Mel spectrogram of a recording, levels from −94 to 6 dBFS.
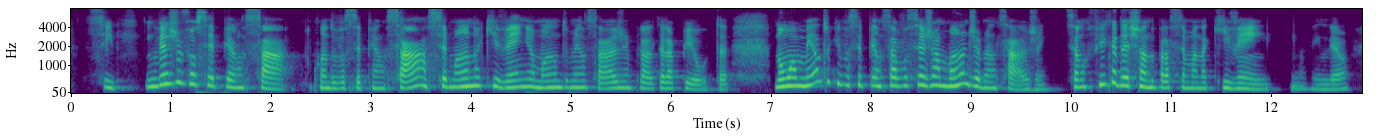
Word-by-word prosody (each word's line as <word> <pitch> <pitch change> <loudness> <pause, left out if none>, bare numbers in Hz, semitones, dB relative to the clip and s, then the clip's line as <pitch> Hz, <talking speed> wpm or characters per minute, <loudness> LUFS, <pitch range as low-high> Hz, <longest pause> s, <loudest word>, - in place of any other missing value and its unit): Sim, 235 -3 -6 0.3
em 260 +2 +2
vez 340 +5 +5
de 410 +1 +1
você 340 -5 0
pensar 225 -8 +1 0.2
quando 215 -6 -2
você 205 +1 -5
pensar: 210 +6 +2
"Ah, - - 0
semana 275 +1 +2
que 280 -3 -2
vem, 235 +3 +3
eu 255 - +1
mando 230 +1 0
mensagem 220 -2 -2
pra 205 -3 -4
terapeuta". 190 -5 -5 0.4
No 255 +1 +6
momento 295 +10 +4
que 390 -3 -3
você 315 -1 -4
pensar, 290 -1 0
você 295 +2 0
já 310 +1 +1
mande 290 +3 +3
a - - +2
mensagem. 185 -7 -3 0.2
Você 250 - -1
não 250 - -3
fica 335 +10 0
deixando 280 -6 +3
para 225 -1 0
a - - -10
semana 210 -2 -4
que 215 +2 -4
vem, 180 -3 -1 0.2
entendeu? 170 -1 -10
235 Hz, 175 wpm, -23 LUFS, 205-290 Hz, 0.4 s, No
